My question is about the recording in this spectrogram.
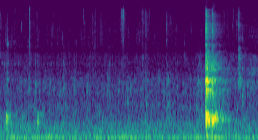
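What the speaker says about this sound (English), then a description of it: "Now we have our kidney beans I'm going to add in." Kidney beans, partly drained of their liquid, go into a pot of minestrone soup. A quiet low simmer runs underneath, then one sharp clatter and splash comes near the end.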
